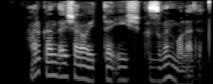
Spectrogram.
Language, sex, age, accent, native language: Uzbek, male, 18-24, Andijon, Uzbek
